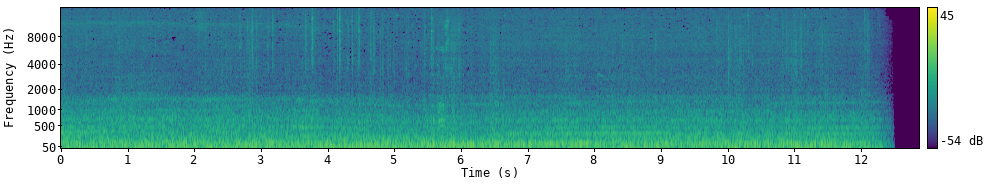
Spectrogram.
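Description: Steady cabin noise of a car driving on an asphalt road: engine running and tyre and road rumble, heard from inside the car.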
